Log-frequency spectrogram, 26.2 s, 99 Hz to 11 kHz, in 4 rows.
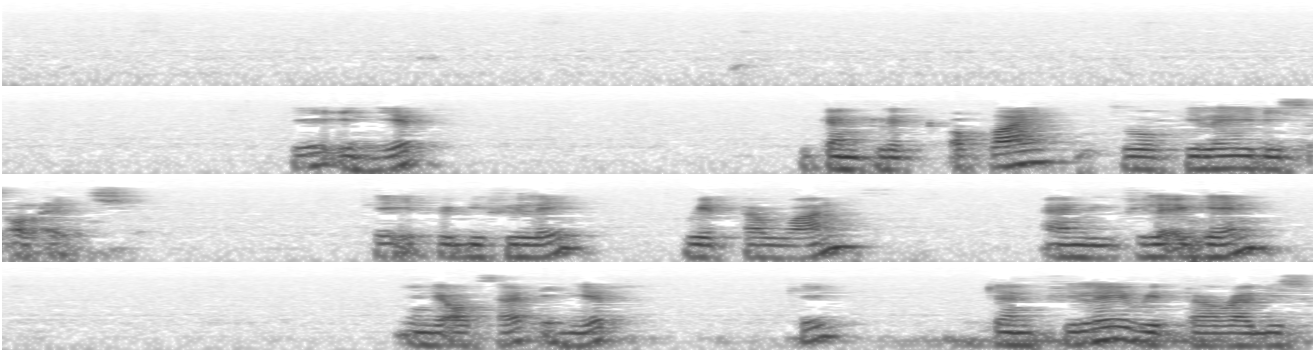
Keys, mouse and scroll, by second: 5.1 click, 6.9 right click, 9.2 click, 13.1 click, 15.1 right click, 20.4 click, 21.3-22.4 scroll up 1, 22.7 click, 23.7-24.7 scroll down 1, 26.0 middle click.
